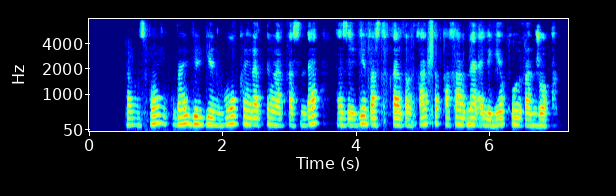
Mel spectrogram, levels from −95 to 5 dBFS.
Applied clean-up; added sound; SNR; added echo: neural mask model DeepFilterNet 3.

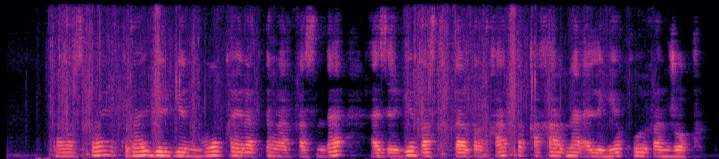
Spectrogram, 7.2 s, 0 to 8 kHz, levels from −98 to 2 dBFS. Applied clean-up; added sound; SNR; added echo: none; Glass; 20 dB; reverberation time 0.2 s.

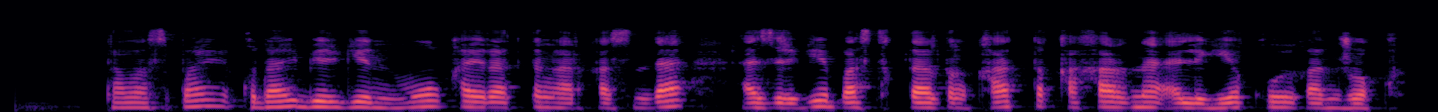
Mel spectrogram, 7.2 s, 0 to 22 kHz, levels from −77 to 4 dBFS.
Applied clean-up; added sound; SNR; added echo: none; none; none; none.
